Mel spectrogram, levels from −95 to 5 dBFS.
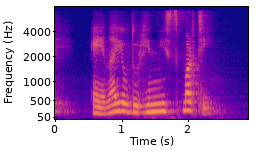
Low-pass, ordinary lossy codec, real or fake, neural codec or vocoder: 7.2 kHz; AAC, 48 kbps; fake; codec, 16 kHz, about 1 kbps, DyCAST, with the encoder's durations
